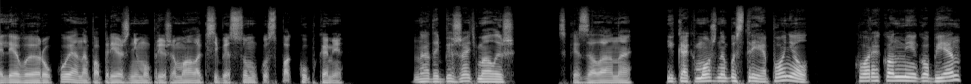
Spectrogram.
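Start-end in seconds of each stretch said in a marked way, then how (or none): 4.1-5.2 urging. A narrator's reading. Woman urging a boy to run. 6.7-9.6 high-pitched, pressing instruction; urgent urging. A narrator's reading. Woman urging a boy to run.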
